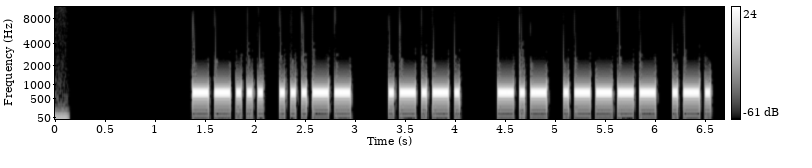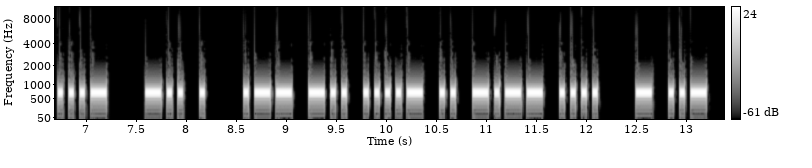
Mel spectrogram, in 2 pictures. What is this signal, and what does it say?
Morse code, heard as a keyed tone, about 22 wpm, 700 Hz. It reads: 73 <AR> K1RV DE WD4IYH TU
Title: Practice QSO - Exchange 4 - Ending - 22wpm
